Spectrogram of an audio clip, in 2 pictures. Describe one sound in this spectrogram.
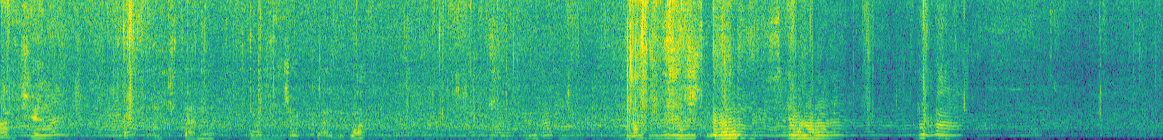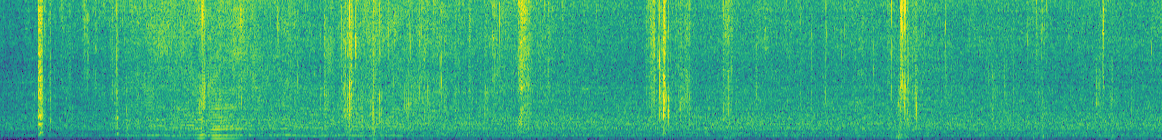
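A wooden hive frame knocks and scrapes as it is lifted out.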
